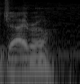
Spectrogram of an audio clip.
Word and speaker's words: gyro: gyro world needs a gyro now it's pronounced hero yeah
